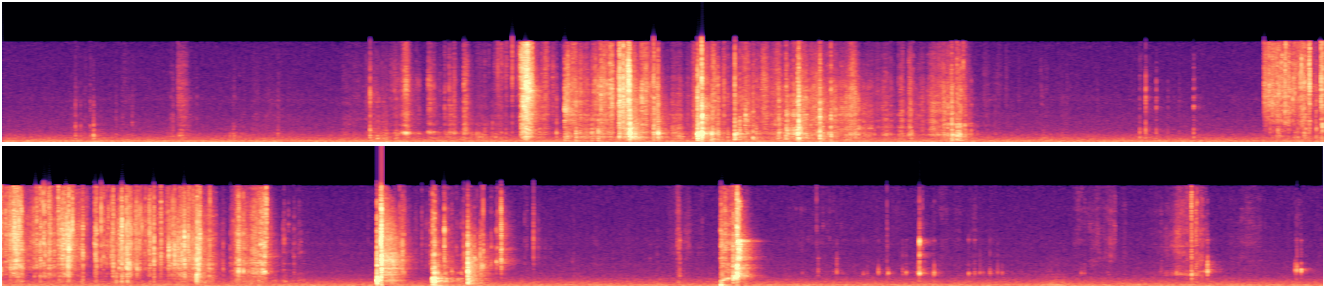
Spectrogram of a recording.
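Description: Handling of candy packaging: a long stretch of crinkling and tearing as the cardboard box is opened, then a dense crinkling as the foil wrapper is peeled off the chocolate egg. This is followed by a few sharp separate cracks and clicks as the chocolate shell is broken and the plastic toy capsule is opened.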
